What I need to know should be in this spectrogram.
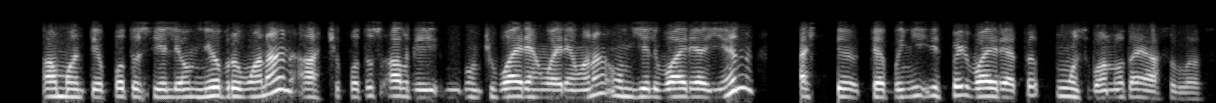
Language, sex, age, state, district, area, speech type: Kashmiri, male, 18-30, Jammu and Kashmir, Ganderbal, rural, conversation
